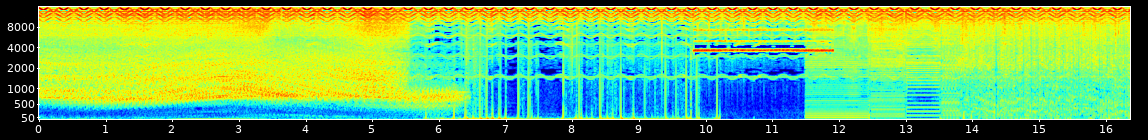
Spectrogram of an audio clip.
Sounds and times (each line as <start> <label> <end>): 0.0 screech 8.2
0.0 feedback 10.2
